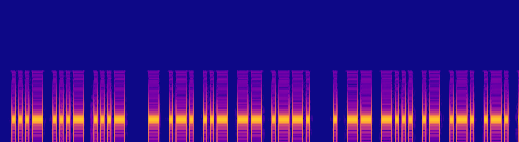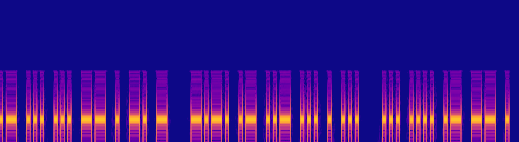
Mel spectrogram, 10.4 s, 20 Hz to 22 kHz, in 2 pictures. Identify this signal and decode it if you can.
Morse code, heard as a keyed tone, about 36 wpm, 550 Hz. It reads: VVV TRUMP EMBARRASSMENT CAUSES SHAME
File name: podcast / News headlines-1x-35x35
